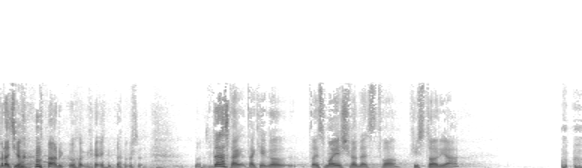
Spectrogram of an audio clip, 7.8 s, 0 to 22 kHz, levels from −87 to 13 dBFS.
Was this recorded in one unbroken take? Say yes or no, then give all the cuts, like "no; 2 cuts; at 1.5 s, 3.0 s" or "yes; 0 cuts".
no; 1 cut; at 3.1 s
